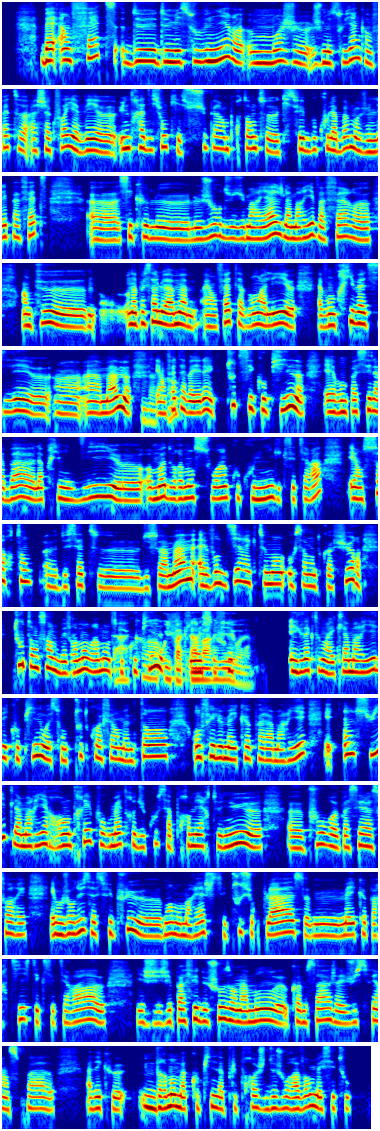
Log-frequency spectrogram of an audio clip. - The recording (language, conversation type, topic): French, podcast, Comment se déroule un mariage chez vous ?
- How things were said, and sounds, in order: stressed: "super"; stressed: "toutes"; in English: "cocooning"; stressed: "sortant"; stressed: "D'accord"; in English: "make-up"; stressed: "ensuite"; in English: "make-up artist"; tapping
